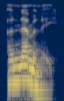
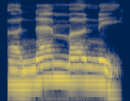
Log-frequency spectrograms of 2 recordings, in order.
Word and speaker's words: anemone: Now let's turn to another tricky one, anemone. In British English, anemone. But in faster speech, the middle vowel can become very weak. Anemone.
